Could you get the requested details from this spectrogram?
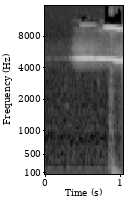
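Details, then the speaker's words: Sleeping hummingbird snoring, recorded by a scientist in Peru: a thin, very high-pitched squeaky tone rising out of a low hum, described as around the 8th piano octave. "Arkadaşlar sinek kuşunun uyurken çıkardığı horlama sesini kayıt altına alınmış. Dünyanın en tatlı horlaması."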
